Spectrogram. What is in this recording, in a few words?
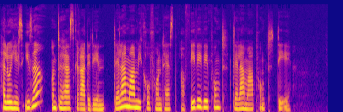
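speech female beyerdynamic m160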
